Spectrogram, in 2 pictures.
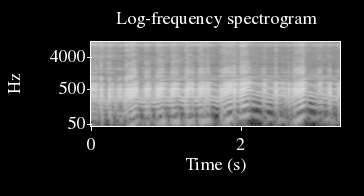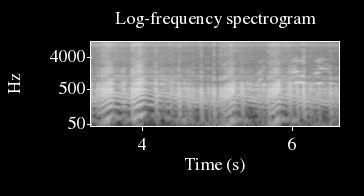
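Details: Old McCulloch 1-71 two-stroke chainsaw after repair (carb rebuilt with jets from another carb, leaking fuel line zip-tied, intake double-gasketed at the leak): revs up cleanly and drops back to idle repeatedly, crisp throttle response, no bogging; running normally.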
